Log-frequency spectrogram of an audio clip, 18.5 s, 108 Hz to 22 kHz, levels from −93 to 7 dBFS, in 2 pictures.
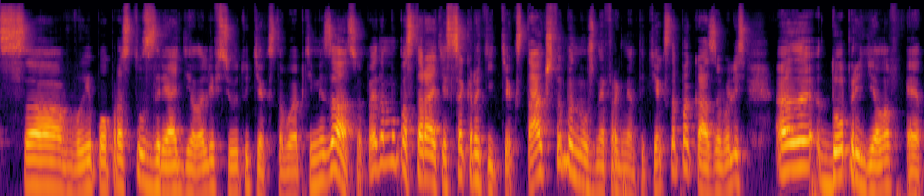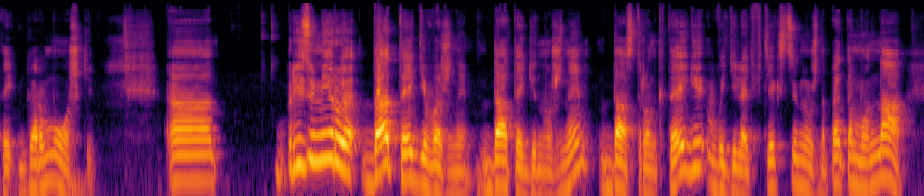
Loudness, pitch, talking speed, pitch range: -17 LUFS, 145 Hz, 125 wpm, 125-175 Hz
